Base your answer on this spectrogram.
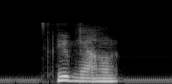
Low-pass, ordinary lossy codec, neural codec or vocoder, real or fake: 7.2 kHz; AAC, 32 kbps; codec, 16 kHz, 0.5 kbps, FreqCodec, larger model; fake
